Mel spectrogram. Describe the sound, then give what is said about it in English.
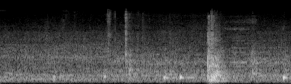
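A couple of soft clicks, then a single solid thud like a car door shutting as a passenger gets into an Uber car in central Jakarta, set against a steady low hum of traffic or engine noise. No one speaks. “On an iPhone app, I order the Uber car. It arrives in 4 minutes.”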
